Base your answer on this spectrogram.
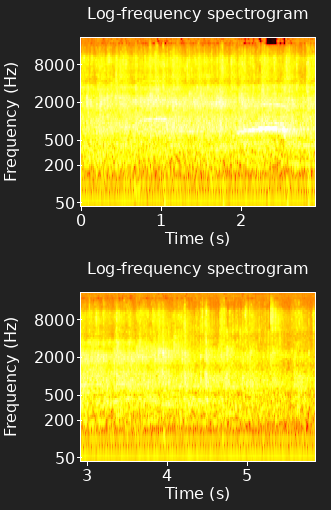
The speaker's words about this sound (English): So please, one more time, let me celebrate the Wonder Woman beside you. Guys, you're stingy with your clap. Please, you can do better.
